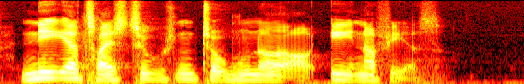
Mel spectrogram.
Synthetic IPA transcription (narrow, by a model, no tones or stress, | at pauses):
niːɒt͡sʰʁast͡sʰṵːsn̩t͡sʰo̝̰ːɦhunɐð̞ˠɒ̽e̝nɒ̽fiɐ̰s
